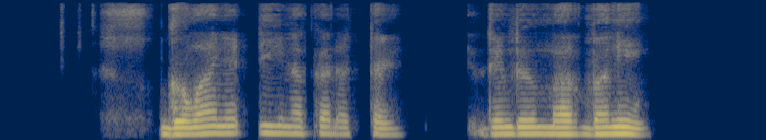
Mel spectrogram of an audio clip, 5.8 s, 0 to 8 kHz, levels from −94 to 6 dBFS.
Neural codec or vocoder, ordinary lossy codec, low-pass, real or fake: autoencoder, 48 kHz, 32 numbers a frame, DAC-VAE, trained on Japanese speech; AAC, 32 kbps; 7.2 kHz; fake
